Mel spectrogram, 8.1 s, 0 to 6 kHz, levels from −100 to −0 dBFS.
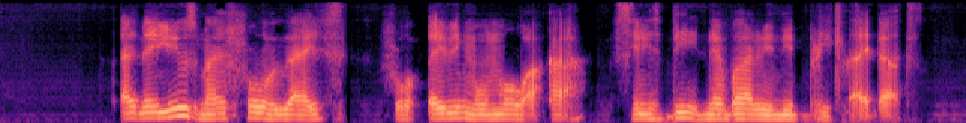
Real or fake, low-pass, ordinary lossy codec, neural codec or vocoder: fake; 5.4 kHz; none; codec, 16 kHz in and 24 kHz out, 0.6 kbps, FireRedTTS-2 codec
